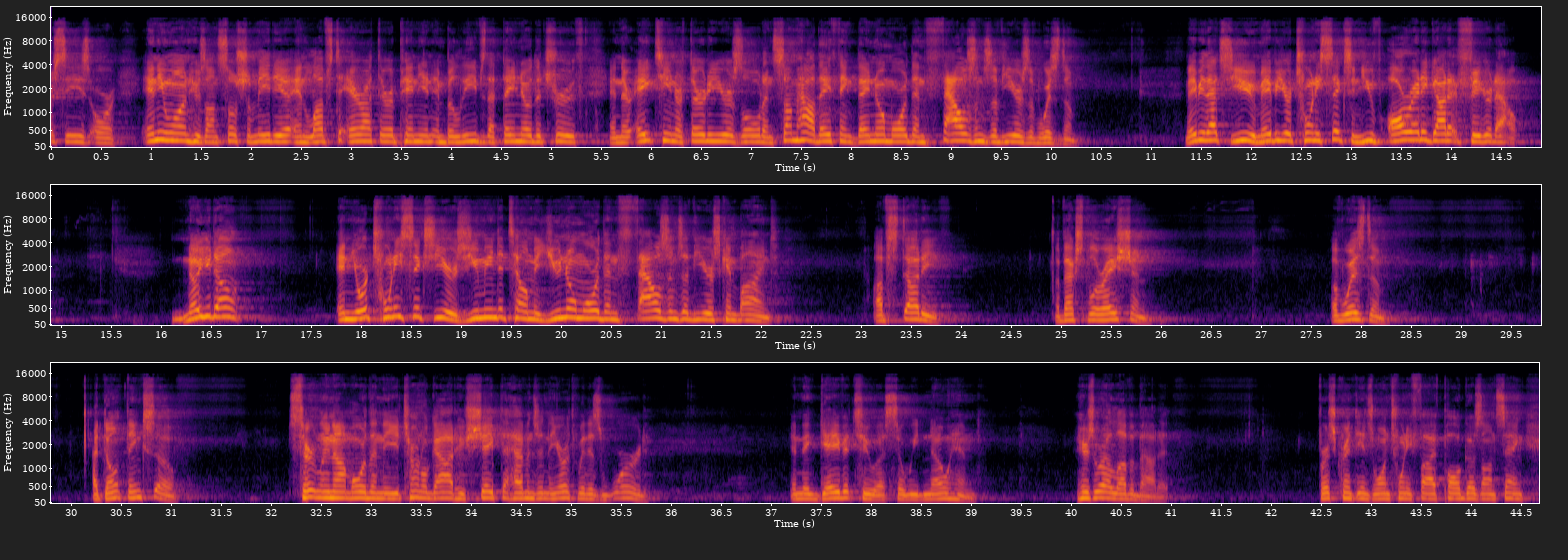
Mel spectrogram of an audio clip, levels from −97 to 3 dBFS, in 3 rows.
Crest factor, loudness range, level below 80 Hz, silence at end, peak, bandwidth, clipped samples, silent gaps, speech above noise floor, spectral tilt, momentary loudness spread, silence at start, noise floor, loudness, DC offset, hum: 20 dB; 9 LU; -80 dBFS; 0 s; -8 dBFS; 16 kHz; under 0.1%; none; 46 dB; -5 dB/octave; 11 LU; 0 s; -73 dBFS; -27 LUFS; under 0.1%; none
